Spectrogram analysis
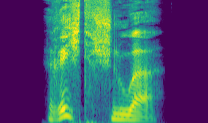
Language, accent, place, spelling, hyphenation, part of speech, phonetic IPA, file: German, Germany, Berlin, Richtschnur, Richt‧schnur, noun, [ˈʁɪçtˌʃnuːɐ̯], De-Richtschnur.ogg
- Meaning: guideline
